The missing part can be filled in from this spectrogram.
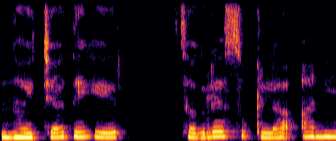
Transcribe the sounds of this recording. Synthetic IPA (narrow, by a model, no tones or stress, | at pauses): nəjt͡ɕjad̪eɡeɾ | səɡljasuklaːni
